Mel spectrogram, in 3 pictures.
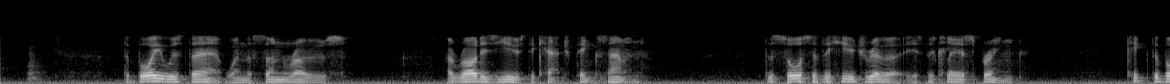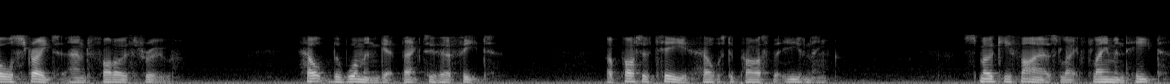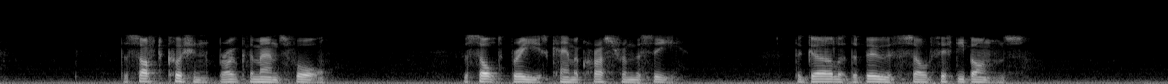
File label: british, open speech; uk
